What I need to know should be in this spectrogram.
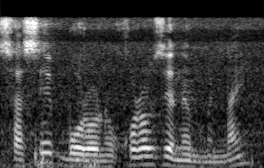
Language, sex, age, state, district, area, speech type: Bodo, male, 45-60, Assam, Kokrajhar, rural, spontaneous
